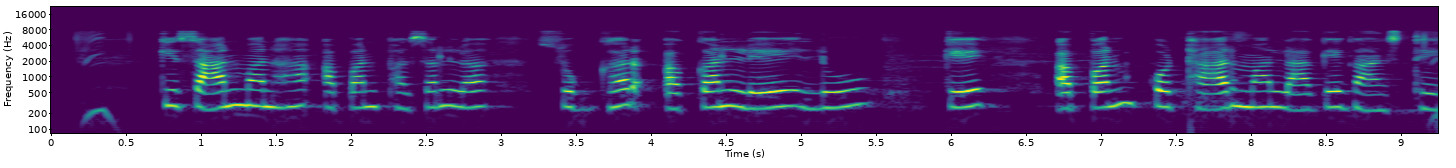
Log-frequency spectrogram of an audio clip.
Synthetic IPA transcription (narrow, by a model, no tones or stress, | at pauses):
kɪsaːnmənɦə̃əpənpʰəsənlə | sʊɡʱəɾəkənlelu | ke | əpənkoʈʰaːɾmãlaːɡeɡãːst̪ʰe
